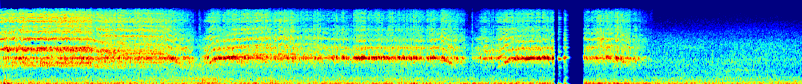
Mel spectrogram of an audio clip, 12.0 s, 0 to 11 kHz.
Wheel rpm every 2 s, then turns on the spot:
150, 110, 140, 100, 90, 20.
10-12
